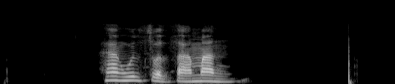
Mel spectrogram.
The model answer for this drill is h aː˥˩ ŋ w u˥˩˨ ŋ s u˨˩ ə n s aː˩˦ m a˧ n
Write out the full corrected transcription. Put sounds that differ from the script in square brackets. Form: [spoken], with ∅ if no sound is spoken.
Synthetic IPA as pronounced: h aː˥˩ ŋ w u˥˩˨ [n] s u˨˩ ə n s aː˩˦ m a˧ n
